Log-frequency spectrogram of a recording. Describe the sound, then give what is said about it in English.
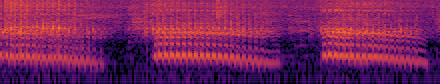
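A voice makes three long, wavering, strained calls with short pauses between, a loud, throaty bird-like warble imitating how a woman prayed in tongues, sounding like a dodo bird. “She's with the Lord now, but when she prayed, she sounded like a dodo bird.”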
